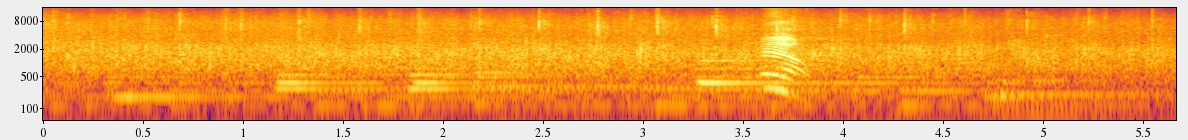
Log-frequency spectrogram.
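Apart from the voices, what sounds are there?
audience clapping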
